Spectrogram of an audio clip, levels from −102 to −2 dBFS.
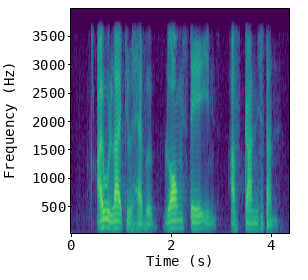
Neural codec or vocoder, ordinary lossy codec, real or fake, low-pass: none; none; real; 3.6 kHz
